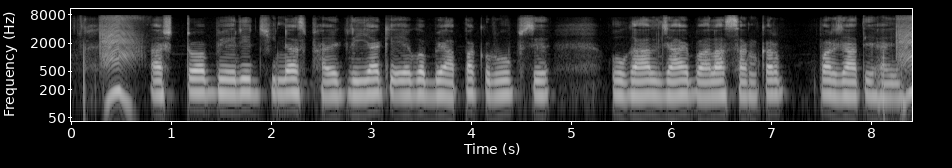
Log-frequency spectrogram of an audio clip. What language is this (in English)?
Magahi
